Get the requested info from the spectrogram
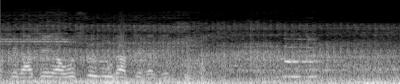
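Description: Motorcycle riding along a street, with a constant heavy low rumble of engine, road and wind noise on the microphone. A man's voice is heard briefly in the first second or so.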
